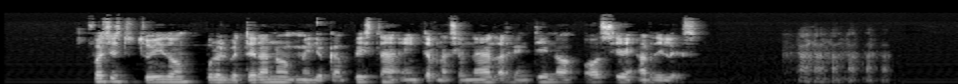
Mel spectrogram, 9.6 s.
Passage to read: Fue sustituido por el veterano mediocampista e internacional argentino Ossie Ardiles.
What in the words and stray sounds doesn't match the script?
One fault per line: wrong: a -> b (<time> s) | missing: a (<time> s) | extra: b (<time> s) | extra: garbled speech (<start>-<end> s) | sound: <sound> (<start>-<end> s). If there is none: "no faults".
sound: laugh (7.8-8.9 s)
